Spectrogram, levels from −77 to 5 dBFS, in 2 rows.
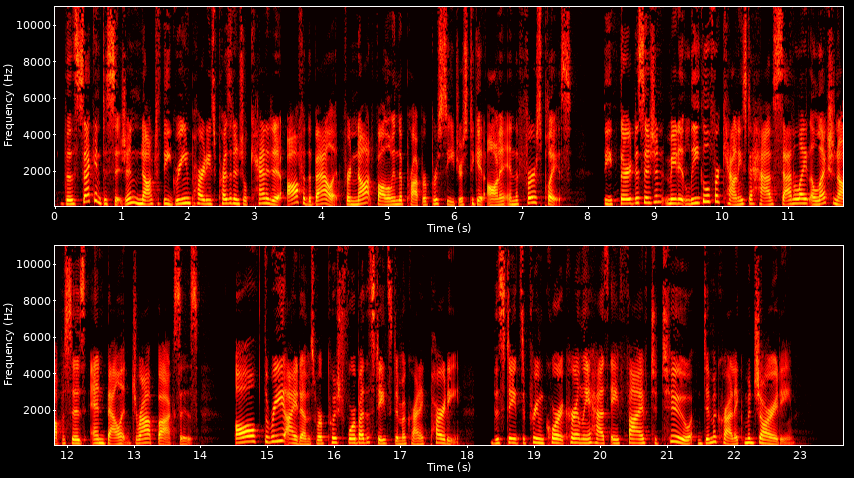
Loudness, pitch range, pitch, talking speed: -21 LUFS, 200-255 Hz, 225 Hz, 170 wpm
